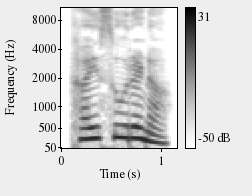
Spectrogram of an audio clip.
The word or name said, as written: ಘುಸೃಣ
